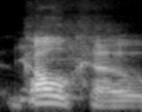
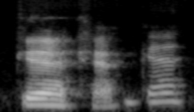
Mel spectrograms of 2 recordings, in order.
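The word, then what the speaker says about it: Golcar: Golka, which everybody pronounces Gurkha.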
